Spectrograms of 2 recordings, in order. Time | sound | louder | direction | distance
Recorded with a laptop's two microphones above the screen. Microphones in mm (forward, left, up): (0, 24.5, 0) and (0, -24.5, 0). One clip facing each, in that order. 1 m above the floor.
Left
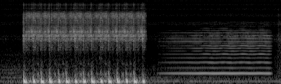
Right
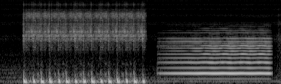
0.2 | a gunshot | even | centre (ahead or behind) | ?
1.6 | a violin | right 16 dB | 65° right (ahead or behind) | ?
